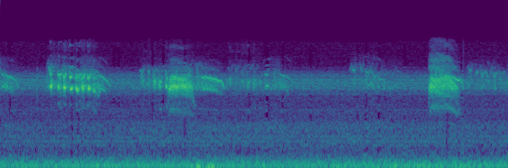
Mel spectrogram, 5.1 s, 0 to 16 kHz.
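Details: Northern royal albatross during a feeding on 9 February 2024: a rapid stuttering sequence, then a short grating note, then after a pause a louder harsh burst, all over hiss.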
